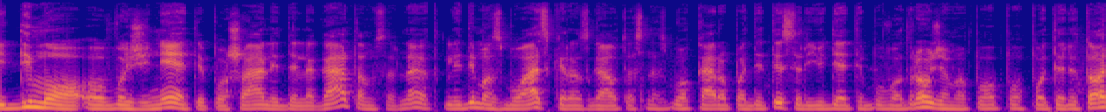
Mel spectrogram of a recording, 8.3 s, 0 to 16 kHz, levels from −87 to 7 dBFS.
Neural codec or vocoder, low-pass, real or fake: none; 14.4 kHz; real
